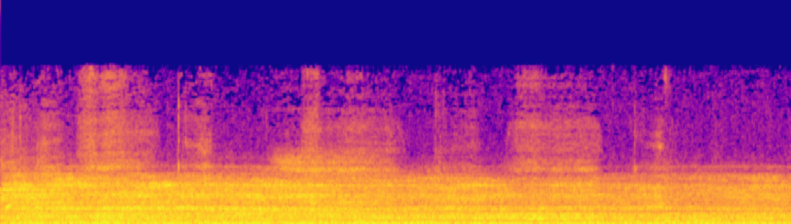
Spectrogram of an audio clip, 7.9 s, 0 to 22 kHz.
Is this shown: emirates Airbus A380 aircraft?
yes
